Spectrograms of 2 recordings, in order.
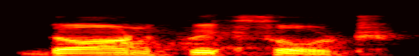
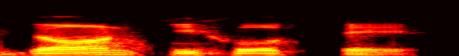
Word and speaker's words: Don Quixote: and he said that we have all heard that this is pronounced dawn quicksort uh now is this how the the the title is pronounced so uh i told him that the pronunciation of the novel in spanish is don quixote so he asked me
